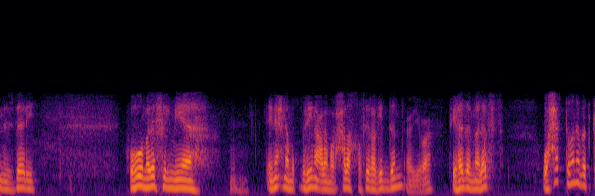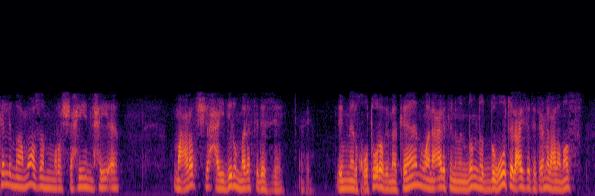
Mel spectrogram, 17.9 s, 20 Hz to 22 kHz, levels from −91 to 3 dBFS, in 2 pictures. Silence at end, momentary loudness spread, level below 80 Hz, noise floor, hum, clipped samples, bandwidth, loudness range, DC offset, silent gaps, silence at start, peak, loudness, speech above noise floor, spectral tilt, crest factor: 0.25 s; 11 LU; -64 dBFS; -61 dBFS; none; under 0.1%; 4 kHz; 5 LU; under 0.1%; none; 0 s; -10 dBFS; -29 LUFS; 33 dB; -11 dB/octave; 20 dB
